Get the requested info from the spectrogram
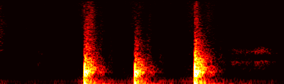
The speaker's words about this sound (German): Und schließlich, nach langer, langer Arbeit, viel Schweiß und noch mehr Ausdünstungen in dem Raum, klopfte Beppo an die Tür.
